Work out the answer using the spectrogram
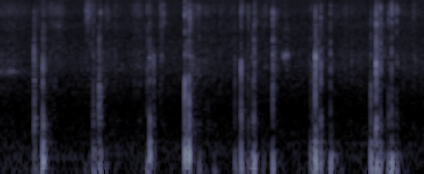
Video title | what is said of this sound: Canvas Oil Painting Tapping ASMR & Soft Whispering 🌼 | because it is on this board, it makes a lovely, lovely sound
